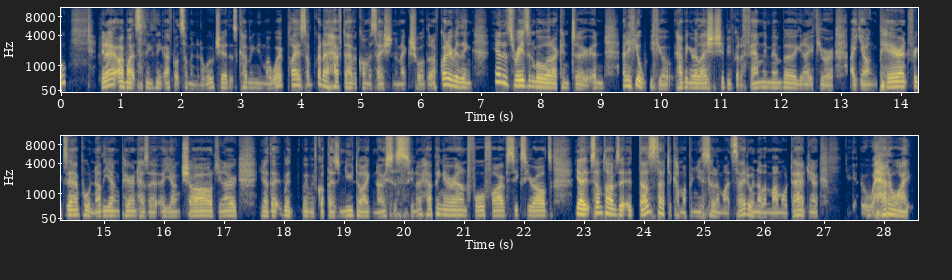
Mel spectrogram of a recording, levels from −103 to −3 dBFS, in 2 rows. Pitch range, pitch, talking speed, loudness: 120-145 Hz, 130 Hz, 250 wpm, -23 LUFS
